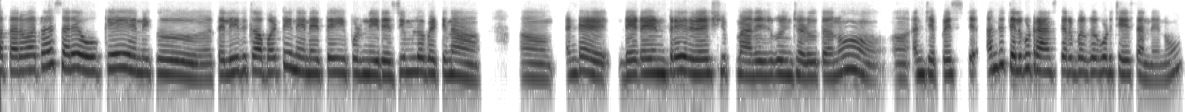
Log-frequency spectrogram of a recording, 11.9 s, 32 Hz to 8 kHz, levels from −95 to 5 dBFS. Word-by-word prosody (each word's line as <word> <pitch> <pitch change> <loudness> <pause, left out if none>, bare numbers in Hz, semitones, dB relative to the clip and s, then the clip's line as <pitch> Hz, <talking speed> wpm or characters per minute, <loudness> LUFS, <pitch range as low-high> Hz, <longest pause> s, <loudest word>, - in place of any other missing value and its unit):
తరువాత 255 +4 0 0.2
"సరే 280 +1 +3
ఒకే, 275 +4 0 0.3
నీకు 215 0 -4 0.6
తెలీదు 230 +4 0
కాబట్టి 230 +3 0
నేనైతే 220 -1 +1
ఇప్పుడు 220 -1 -5
నీ 200 - +3
రెజ్యూమ్‌లో 230 +4 -1
పెట్టిన 210 -1 -1 0.7
ఆహ్, 175 -2 -5 0.2
అంటే 230 +3 0 0.4
డేటా 210 +2 +4
ఎంట్రీ, 235 +3 +3
రీ‌లేషన్‌షిప్ 215 +2 +2
మేనేజర్ 195 0 0
గురించి 200 0 -1
అడుగుతాను" 185 +5 -2 0.7
అని 210 +1 0
చెప్పేసి 210 +2 -2 0.3
అంటే 305 +4 +1
తెలుగు 260 +2 +4
ట్రాన్స్‌స్క్రయిబర్‌గా 230 -1 +1
కూడా 230 -2 -2
చేశాను 205 -4 -2
నేను. 170 +6 -11
220 Hz, 135 wpm, -19 LUFS, 205-235 Hz, 0.7 s, డేటా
